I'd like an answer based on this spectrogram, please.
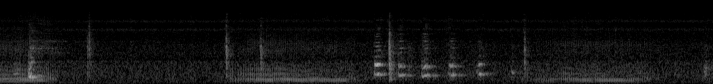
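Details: A snoring house cat asleep: quiet, rumbling breaths spaced several seconds apart, with a cluster of small taps and clicks in the middle.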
